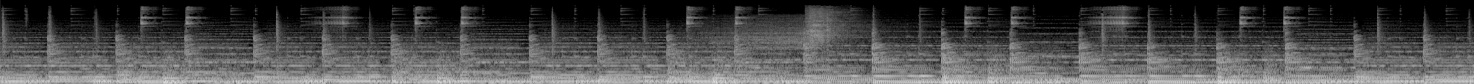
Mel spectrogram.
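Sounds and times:
wavetable synthesizer in GS mode: 0:00.0 - 0:14.7.

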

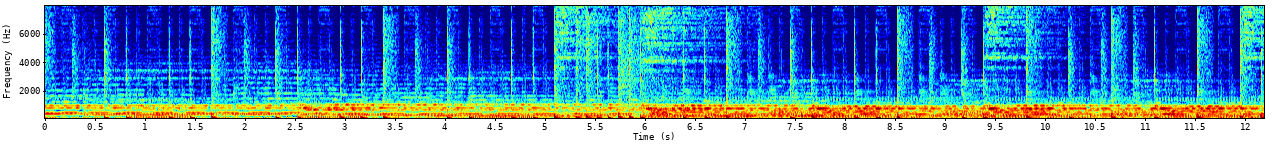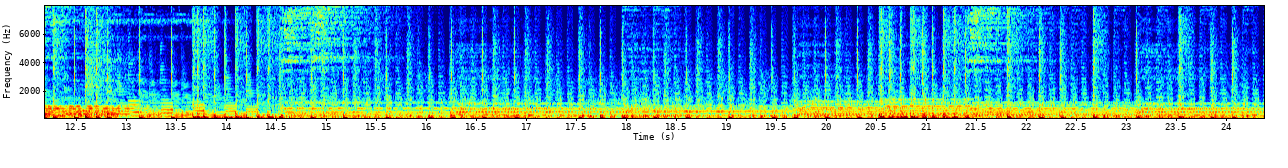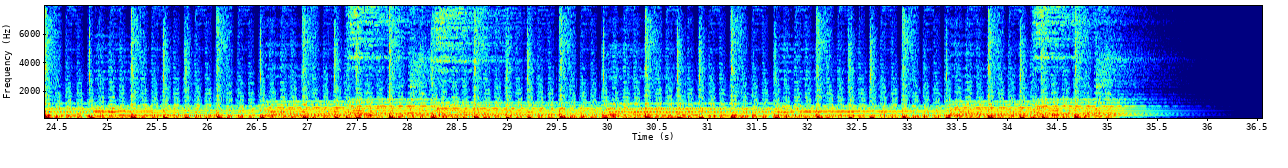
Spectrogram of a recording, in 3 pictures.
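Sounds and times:
Roland SC-7 sound module music: 0:00.0 - 0:35.8.

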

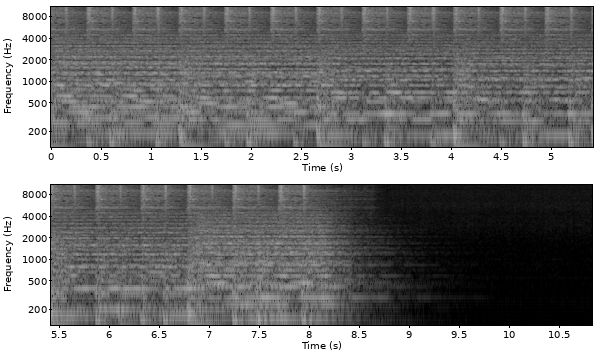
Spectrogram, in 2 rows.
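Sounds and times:
wavetable synthesizer music in XG mode: 0:00.0 - 0:08.7.

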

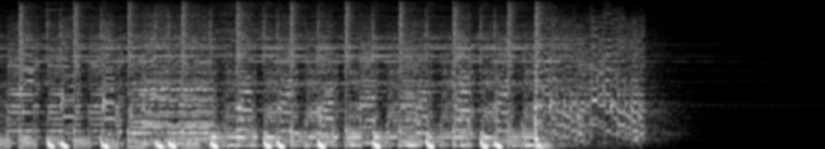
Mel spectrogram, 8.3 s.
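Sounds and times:
sound module music in GM2 mode: 0:00.2 - 0:06.8.

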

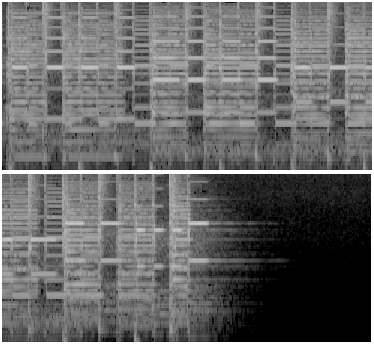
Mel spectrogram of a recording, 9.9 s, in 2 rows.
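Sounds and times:
sound module synthesizer wave tone: 0:00.2 - 0:08.3.

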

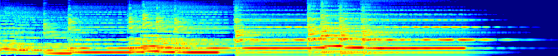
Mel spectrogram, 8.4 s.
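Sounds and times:
Casio LD-80 drum machine: 0:00.7 - 0:06.5.

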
